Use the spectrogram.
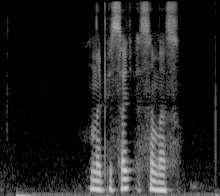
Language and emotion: Russian, neutral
